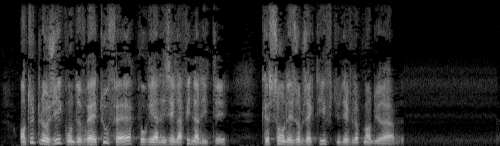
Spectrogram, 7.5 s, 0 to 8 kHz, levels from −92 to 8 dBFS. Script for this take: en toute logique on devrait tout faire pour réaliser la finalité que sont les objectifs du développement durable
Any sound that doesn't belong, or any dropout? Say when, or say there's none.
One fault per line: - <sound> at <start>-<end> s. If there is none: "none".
none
